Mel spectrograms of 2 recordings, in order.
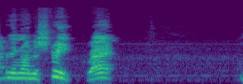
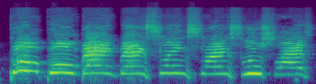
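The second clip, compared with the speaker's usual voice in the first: bang them out like hits landing; shouted beating noises; 7 semitones higher, slower than usual. Retold or imitated.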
